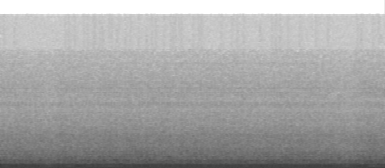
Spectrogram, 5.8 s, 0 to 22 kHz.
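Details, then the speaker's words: Craftsman lawn mower 917.374541, engine 128T02-1270-B1, after freeing a sticking auto choke: even, steady drone at constant speed with no surging or misfire; choke now opening, runs well, only a slight occasional stutter. "that was much better the choke sounds like it is turning off now the engine is running well"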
